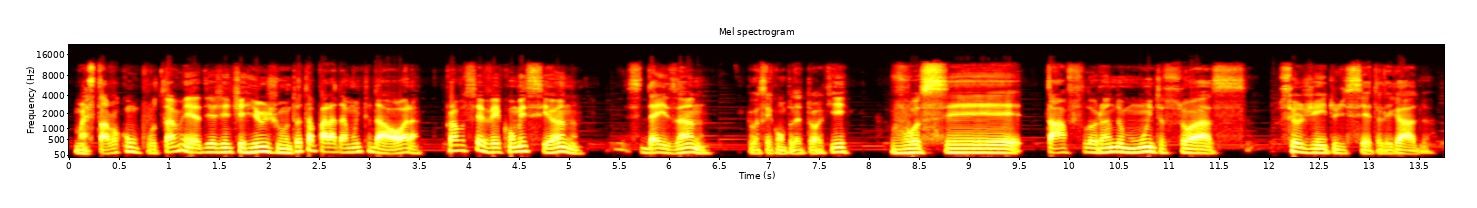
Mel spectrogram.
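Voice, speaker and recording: A man in his thirties with a Brazilian accent, a father talking casually to his son in a recorded birthday message, full of slang and animated retellings. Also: on the low side, normal speed. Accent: Brazilian Portuguese. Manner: slangy, rambling, animated when retelling stories. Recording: faint music behind.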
